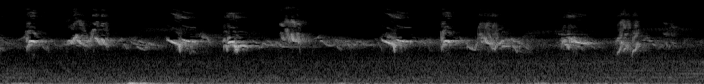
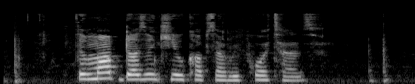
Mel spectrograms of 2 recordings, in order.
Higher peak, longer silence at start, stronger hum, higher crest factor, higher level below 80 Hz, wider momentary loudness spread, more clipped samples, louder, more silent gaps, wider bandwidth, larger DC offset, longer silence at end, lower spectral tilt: second, -8 dBFS vs -2 dBFS; second, 0 s vs 0.15 s; neither; about the same, 20 dB vs 18 dB; first, -42 dBFS vs -60 dBFS; about the same, 18 LU vs 18 LU; neither; second, -24 LUFS vs -18 LUFS; neither; first, 16.5 kHz vs 11.5 kHz; first, 0.3% vs under 0.1%; second, 0 s vs 0.3 s; second, 0 dB/octave vs -4.5 dB/octave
